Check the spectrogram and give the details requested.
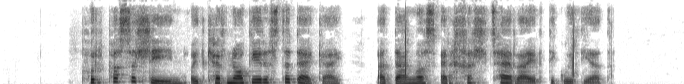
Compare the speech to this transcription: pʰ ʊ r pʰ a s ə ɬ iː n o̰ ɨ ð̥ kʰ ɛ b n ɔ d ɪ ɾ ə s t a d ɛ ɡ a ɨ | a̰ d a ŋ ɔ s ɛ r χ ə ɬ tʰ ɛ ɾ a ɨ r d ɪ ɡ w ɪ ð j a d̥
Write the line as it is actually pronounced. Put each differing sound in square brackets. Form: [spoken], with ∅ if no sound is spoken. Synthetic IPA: pʰ ʊ r pʰ a s ə ɬ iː n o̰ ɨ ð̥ kʰ ɛ [v] n ɔ [ɡ] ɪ ɾ ə s t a d ɛ ɡ a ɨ | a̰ d a ŋ ɔ s ɛ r χ ə ɬ tʰ ɛ ɾ a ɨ r d ɪ ɡ w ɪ ð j a d̥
